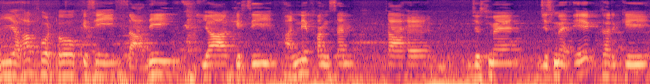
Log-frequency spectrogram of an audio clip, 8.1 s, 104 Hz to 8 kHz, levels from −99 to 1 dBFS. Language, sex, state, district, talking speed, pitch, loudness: Hindi, male, Haryana, Charkhi Dadri, 120 wpm, 150 Hz, -16 LUFS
